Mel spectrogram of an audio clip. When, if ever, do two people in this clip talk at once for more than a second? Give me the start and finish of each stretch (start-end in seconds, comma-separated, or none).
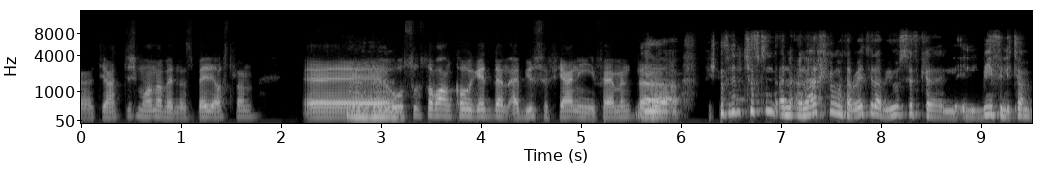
none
